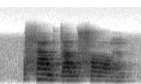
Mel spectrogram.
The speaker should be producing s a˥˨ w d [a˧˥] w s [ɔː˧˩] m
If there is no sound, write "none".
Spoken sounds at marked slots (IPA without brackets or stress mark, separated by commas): a˧, ɔː˧˩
